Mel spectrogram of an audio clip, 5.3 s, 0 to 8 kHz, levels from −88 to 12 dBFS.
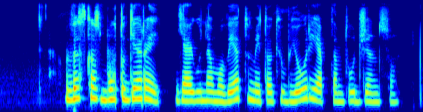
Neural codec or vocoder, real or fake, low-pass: none; real; 7.2 kHz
